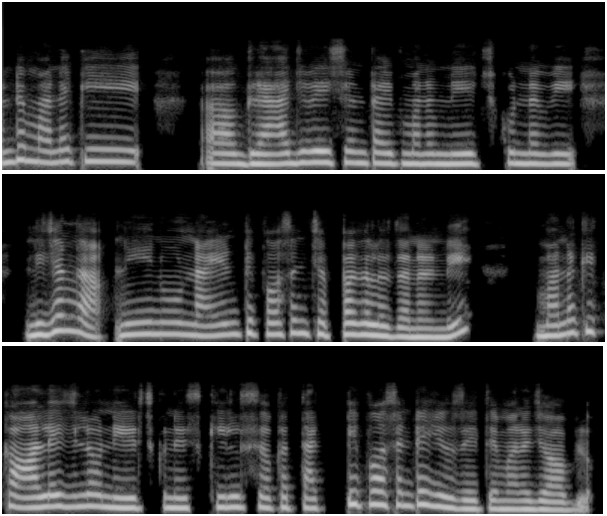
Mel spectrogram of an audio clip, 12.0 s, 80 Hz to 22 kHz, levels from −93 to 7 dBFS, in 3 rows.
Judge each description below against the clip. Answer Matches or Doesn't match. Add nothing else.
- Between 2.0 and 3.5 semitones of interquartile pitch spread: Matches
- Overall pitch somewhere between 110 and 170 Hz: Doesn't match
